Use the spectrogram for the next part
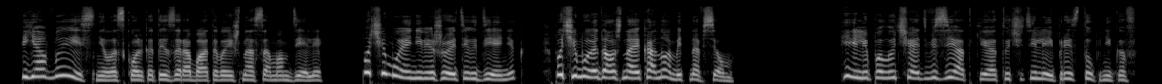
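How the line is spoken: Snide interjection. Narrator (Russian): ехидно ввернула Скарлетт

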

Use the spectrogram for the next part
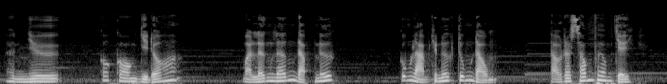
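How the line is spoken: Quiet, slightly trembling. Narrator (Vietnamese): Thụy hơi run run nói nhỏ với Tú Linh

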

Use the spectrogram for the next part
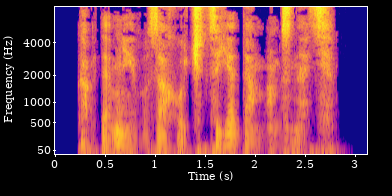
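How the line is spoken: Old woman whispering. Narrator (Russian): прошептала старуха

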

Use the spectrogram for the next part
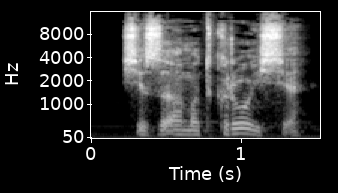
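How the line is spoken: Quiet. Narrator (Russian): тихо произнес

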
